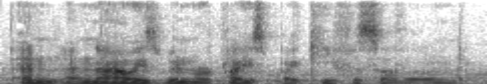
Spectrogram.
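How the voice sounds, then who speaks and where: A man's voice: on the low side, steady tone, fast talker, soft background music. A man hosting casual gaming commentary, swearing freely and explaining things with enthusiasm. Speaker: host playing and explaining a video game. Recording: clearly noisy room recording.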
